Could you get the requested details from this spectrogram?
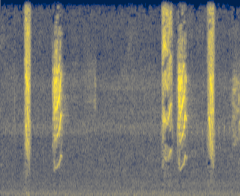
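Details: Female double-collared seedeater calling to excite males: a clipped high tick and a slurred chip, a pause, then a quick cluster of four high chips and ticks, with a faint note at the end over steady hiss.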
